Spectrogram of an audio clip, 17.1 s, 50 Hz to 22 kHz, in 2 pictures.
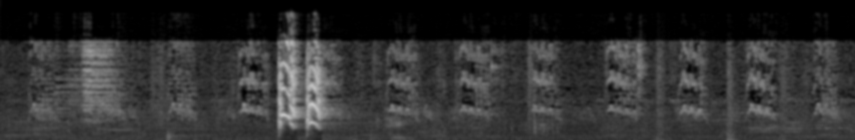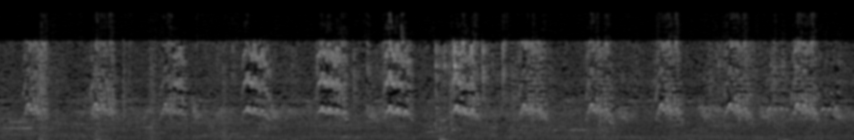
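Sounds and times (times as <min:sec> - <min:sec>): parrot calling loudly: 0:02.8 - 0:03.4.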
